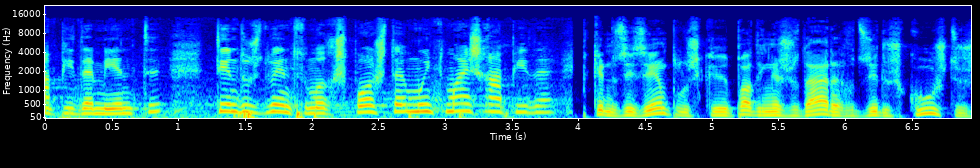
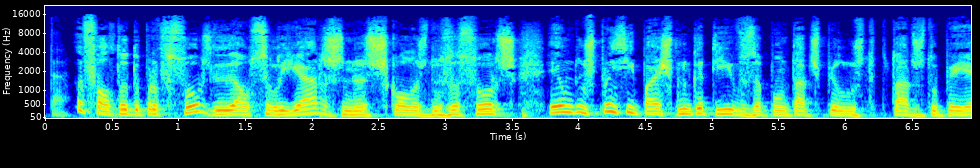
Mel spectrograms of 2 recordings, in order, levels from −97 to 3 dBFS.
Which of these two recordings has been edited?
second; 2 cuts; at 1.2 s, 4.7 s

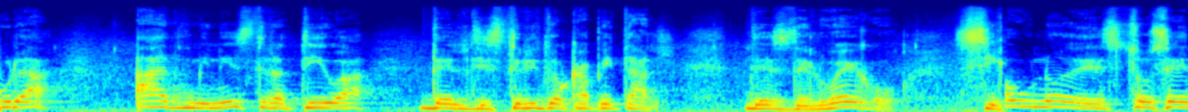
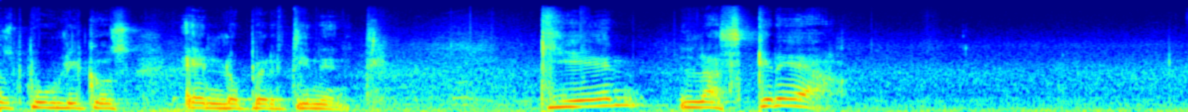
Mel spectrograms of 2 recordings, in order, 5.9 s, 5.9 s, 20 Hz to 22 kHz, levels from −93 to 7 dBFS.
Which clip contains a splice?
first; 1 cut; at 5.0 s

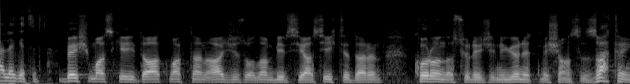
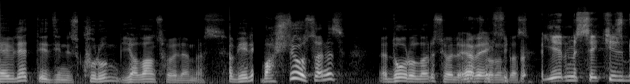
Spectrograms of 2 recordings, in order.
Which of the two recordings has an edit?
second; 1 cut; at 2.5 s

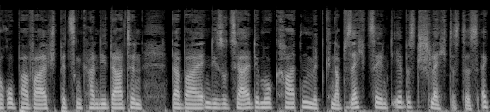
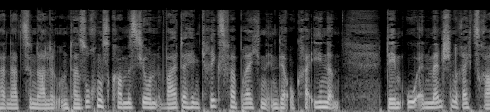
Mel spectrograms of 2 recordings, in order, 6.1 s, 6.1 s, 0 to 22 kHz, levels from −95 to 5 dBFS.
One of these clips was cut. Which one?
first; 3 cuts; at 2.6 s, 4.9 s, 5.2 s

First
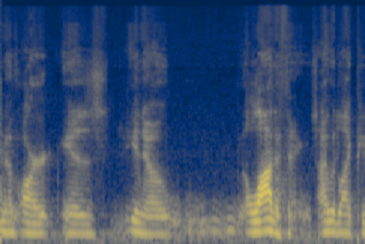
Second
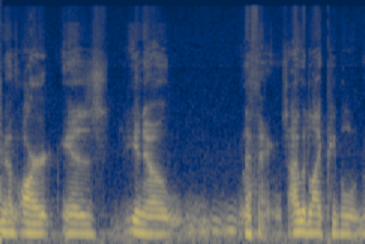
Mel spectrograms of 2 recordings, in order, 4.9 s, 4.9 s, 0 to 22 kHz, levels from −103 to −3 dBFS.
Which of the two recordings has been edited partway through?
second; 1 cut; at 3.3 s

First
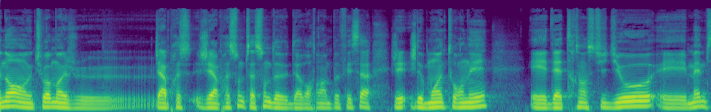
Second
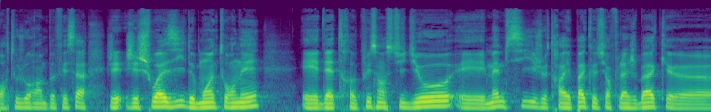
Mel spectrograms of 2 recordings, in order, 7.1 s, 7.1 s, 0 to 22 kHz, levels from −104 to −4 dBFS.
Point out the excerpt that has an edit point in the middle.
first; 4 cuts; at 1.6 s, 3.2 s, 4.2 s, 5.8 s

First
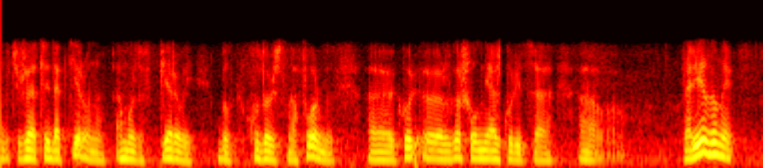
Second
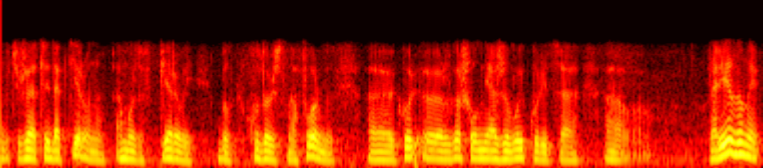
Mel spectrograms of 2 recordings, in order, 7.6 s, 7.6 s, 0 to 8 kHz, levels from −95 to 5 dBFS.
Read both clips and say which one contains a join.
first; 1 cut; at 5.0 s

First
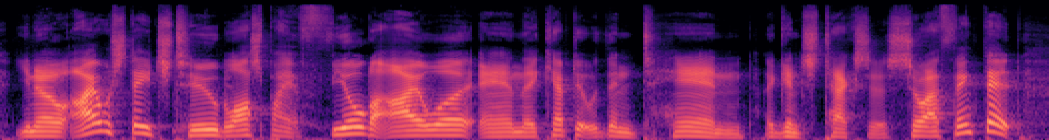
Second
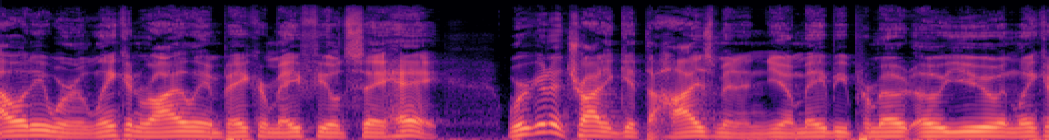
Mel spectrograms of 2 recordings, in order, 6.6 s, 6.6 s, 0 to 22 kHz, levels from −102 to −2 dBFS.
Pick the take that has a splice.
first; 4 cuts; at 1.1 s, 1.4 s, 2.3 s, 4.7 s

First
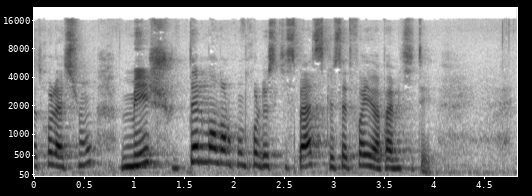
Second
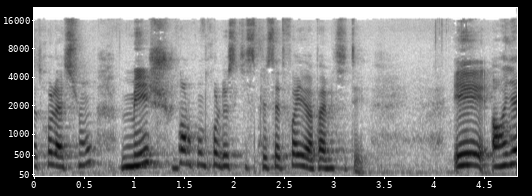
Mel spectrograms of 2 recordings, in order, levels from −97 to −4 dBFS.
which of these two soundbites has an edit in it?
second; 2 cuts; at 1.5 s, 2.2 s

